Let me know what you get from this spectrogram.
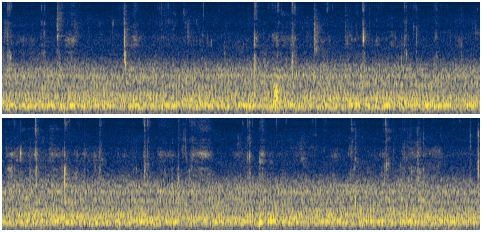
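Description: A person chewing and biting fried takeout food close to the microphone, with many small wet mouth clicks scattered throughout, over a steady background hum.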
